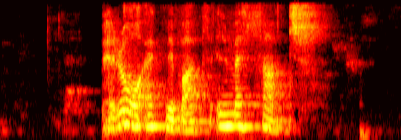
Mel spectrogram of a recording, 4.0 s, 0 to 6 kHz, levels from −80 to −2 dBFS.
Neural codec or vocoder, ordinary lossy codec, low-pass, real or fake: vocoder, 44.1 kHz, 128 mel bands every 512 samples, BigVGAN v2; AAC, 32 kbps; 5.4 kHz; fake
